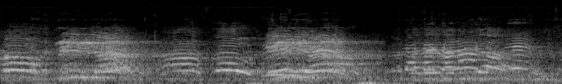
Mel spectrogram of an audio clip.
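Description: A crowd of members of an association of relatives of DANA victims, gathered in front of the regional parliament demanding the resignation of the president of the Generalitat, shouts in loud, overlapping waves, voices rising and falling together in chant-like bursts of roughly a second each, with no pause in the noise throughout.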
